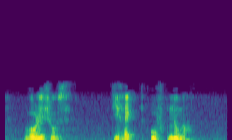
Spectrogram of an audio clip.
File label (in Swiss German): "voleeschuss", alsace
